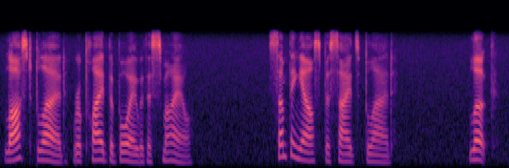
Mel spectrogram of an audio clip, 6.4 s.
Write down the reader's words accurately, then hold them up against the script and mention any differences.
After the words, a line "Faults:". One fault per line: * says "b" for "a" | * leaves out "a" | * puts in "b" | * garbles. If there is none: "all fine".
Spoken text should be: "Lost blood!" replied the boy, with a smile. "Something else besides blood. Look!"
"Lost blood!" replied the boy, with a smile. "Something else besides blood. Look!"
Faults:
all fine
